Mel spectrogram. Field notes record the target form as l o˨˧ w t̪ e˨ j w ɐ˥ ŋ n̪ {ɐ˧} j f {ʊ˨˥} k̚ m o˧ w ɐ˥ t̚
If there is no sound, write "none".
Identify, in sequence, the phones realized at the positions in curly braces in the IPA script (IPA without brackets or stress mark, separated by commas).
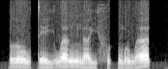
ɐ˧, ʊ˨˥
